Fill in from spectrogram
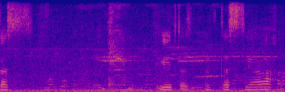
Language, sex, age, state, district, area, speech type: Sanskrit, female, 30-45, Karnataka, Dharwad, urban, spontaneous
